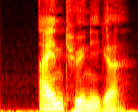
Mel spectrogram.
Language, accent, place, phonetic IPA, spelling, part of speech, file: German, Germany, Berlin, [ˈaɪ̯nˌtøːnɪɡɐ], eintöniger, adjective, De-eintöniger.ogg
- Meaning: 1. comparative degree of eintönig 2. inflection of eintönig: strong/mixed nominative masculine singular 3. inflection of eintönig: strong genitive/dative feminine singular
